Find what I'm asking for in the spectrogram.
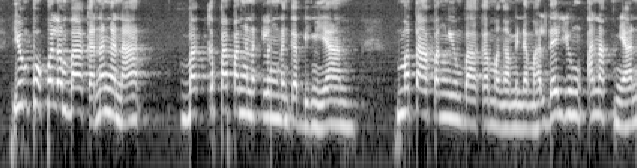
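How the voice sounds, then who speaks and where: A middle-aged woman giving an earnest church testimony in a church, calling her listeners beloved again and again. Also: on the high side. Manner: earnest, addresses the congregation as "mga minamahal" again and again.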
